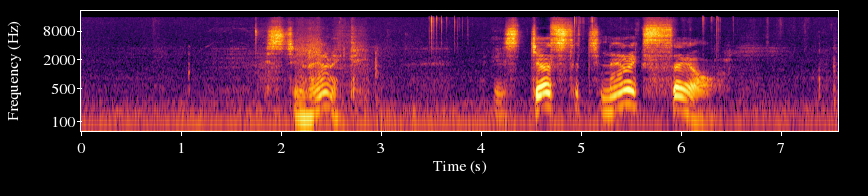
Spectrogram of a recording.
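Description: Small plastic and metal parts click and scrape softly as they are handled.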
